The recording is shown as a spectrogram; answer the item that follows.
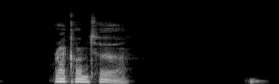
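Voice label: "raconteur", Australian English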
